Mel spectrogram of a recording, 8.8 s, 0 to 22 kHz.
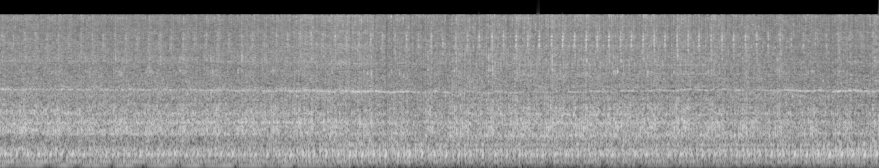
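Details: Cummins 6TA-830 diesel engine, start after repair; steady even idle with constant low rumble and no knocks, misses or irregular beats, healthy.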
